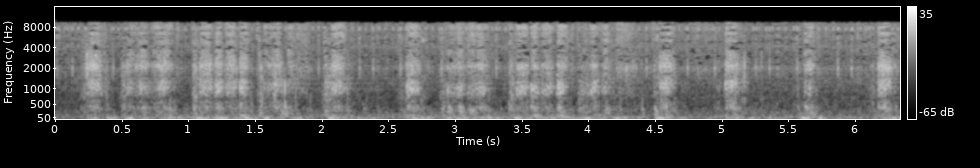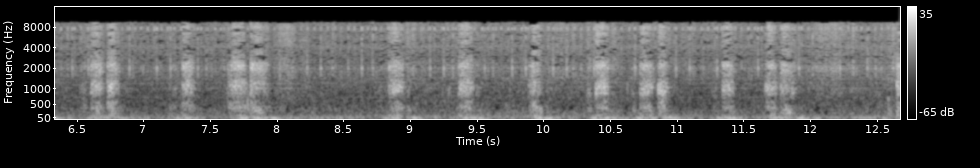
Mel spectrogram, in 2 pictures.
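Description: A pencil scratches across paper as someone writes, in a steady series of short, rasping strokes, each one pitched so the rhythm traces out the Imperial March from Star Wars. No one talks over it.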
